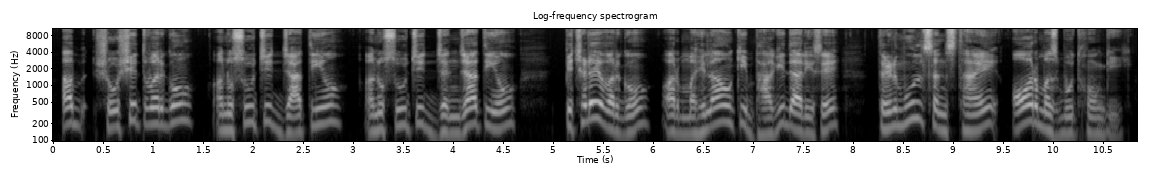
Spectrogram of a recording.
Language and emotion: Hindi, neutral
